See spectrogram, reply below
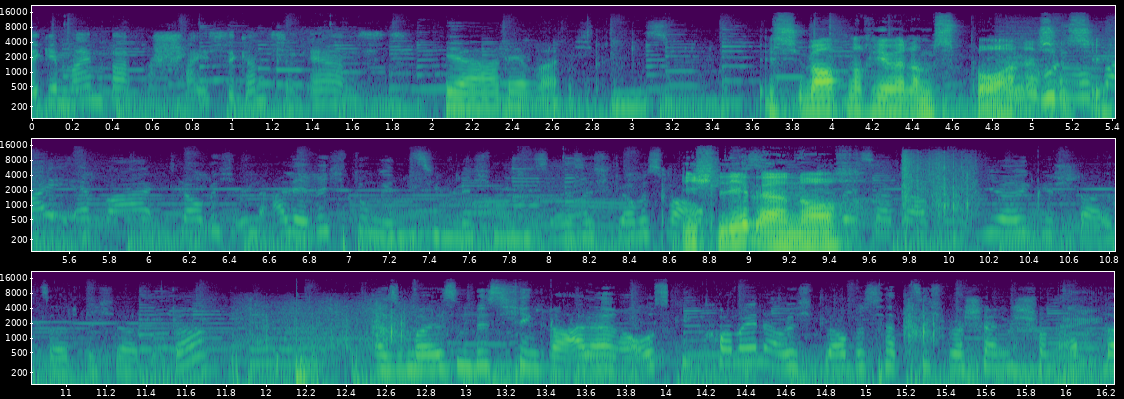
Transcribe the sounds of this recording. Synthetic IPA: ɡəmaɪnbak̚n̩ʃaɪsəɡant͡sʊmʔɛɐnst | jaːdeːɐva̰ːɐʔɛ̰çtniːs | ʔɪstʔyːbɐhʊp̚tnɔχjeːmantamspʰɔ̰ɐnɛsuːvobaɪʔeːɐvaːɐɡ̥laʊbəɪçɪnʔaləʁɪçtʊŋənt͡siːmlɪçniːsʔalzoɪçɡ̥laʊbəɛsaːɐɪçleːbəjaːnɔχsɐdaːfɔniːɐɡəʃtaltatmɪçatʔoːdɐ | ʔalzomanɪstn̩bɪsçənɡʁaːdəʁaʊsɡ̥əkʰɔmənʔaːbɐɪçɡ̥laʊbəɛshatz̥ɪçv̥aːɐʃaɪnlɪçʃoːnʔa̰ʊxd̥

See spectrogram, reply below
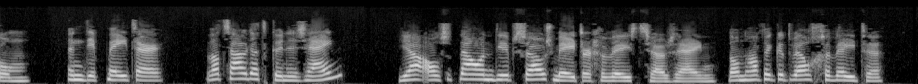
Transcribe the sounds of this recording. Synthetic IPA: ɔm | əndɪpmejtəɹ | ʋɑtsʌwdɑtkɵnənzɛjn | jaːʔɑlˠsətnʌwəndɪpsawsmejtəɹχəʋejstsʌwzɛjnd̥ɑnɦɑtɪkətʋɛlˠχəʋejtʰə

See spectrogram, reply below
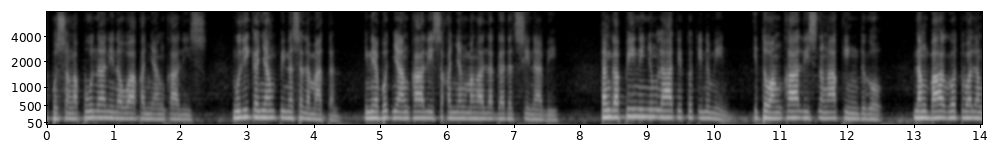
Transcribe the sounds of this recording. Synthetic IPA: posːɐŋɐpuːnɐnɪnɐwaːkɐnɲaɐŋkaːlɪs | mʊlikɐɲaŋpɪnɐsɐlɐmaːt̪ɐ̰n | ɪniʔɐbo̞t̪̚ɲaɐŋkaːlɪsːɐkɐɲːaŋmɐŋalɐɡad̪ɐt̪̚sɪnaːbɪ | t̪ɐŋɡɐpɪnɪɲjo̞ŋlɐhat̪ɪt̪oɐt̪ɪnʊminʔɪt̪o̞ʔɐŋkaːlɪsnɐŋʔaːkɪŋd̪ʊɡo̞ʔ | nɐŋbaːɡo̞t̪wɐla

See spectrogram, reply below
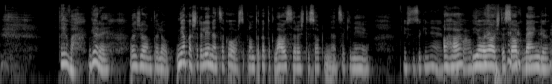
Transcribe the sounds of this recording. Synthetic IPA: t̪ɐɪʋɐɡʲɛɾɐɪʋɐʒʲuɔjɛmt̪oːlʲɛʊnʲiɛkoːɐʃɾʲɛlʲɛɪnʲɛɐt̪sɐkɐʊɐʃsʊ̥pɾɐnt̪ʊkɐt̪t̪ʊklˠɐʊsʲɪɪɾɐʃt̪ʲiɛsʲoːknʲɛ̰ɐt̪sɐkʲɪnʲeːjʊ | ɪʃsʲɪsʊkʲɪnʲeːjɐɦɐjoːjoːɐʃt̪ʲiɛsʲoːkʋʲɛŋʲɡʲʊ

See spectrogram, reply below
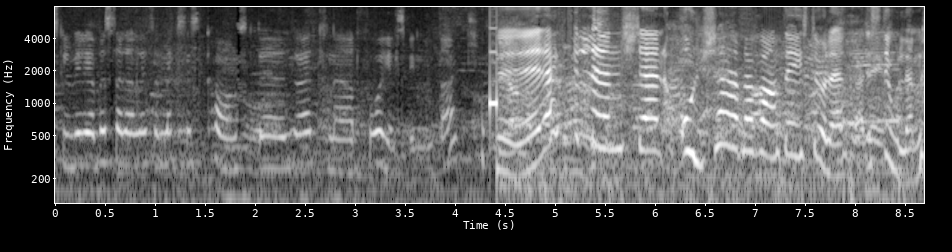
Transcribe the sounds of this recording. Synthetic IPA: sklːəʋɪljabəst̪ɛlːanɪt̪ənmɛksɪkʰɑːnskøt̪ʰnæːd̪foːɡəlspɪnːət̪ʰaŋtnʉːæd̪aksəlœnʃənɔçæːvlavɑɾnt̪ɛɪst̪uːləɪst̪uːlən

